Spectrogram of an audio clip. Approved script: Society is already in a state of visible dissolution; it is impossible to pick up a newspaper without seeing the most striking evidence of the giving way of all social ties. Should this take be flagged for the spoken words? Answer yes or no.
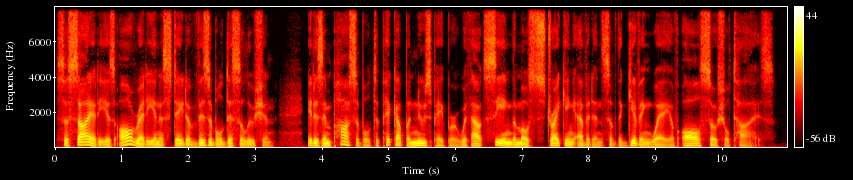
no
